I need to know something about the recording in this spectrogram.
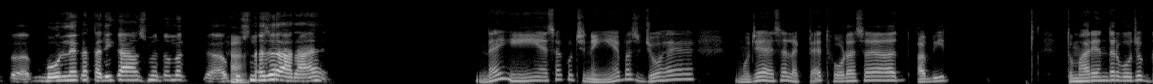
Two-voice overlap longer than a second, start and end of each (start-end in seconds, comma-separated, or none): none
